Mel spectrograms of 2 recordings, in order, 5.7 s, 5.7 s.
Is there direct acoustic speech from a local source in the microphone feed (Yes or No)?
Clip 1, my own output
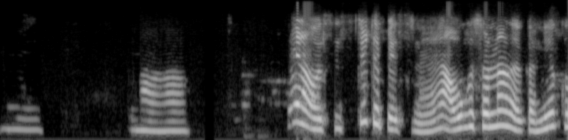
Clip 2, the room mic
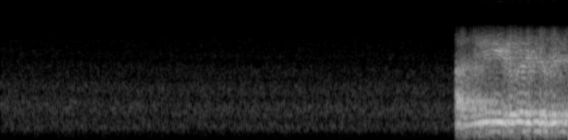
Yes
